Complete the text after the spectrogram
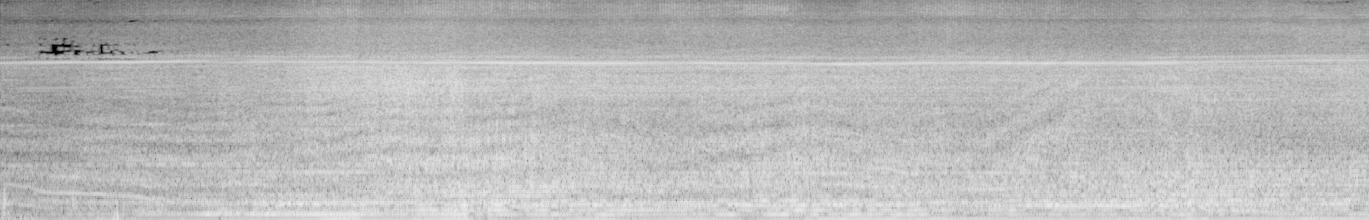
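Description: A model helicopter's motor whines and its rotor buzzes steadily, growing louder as it comes close.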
